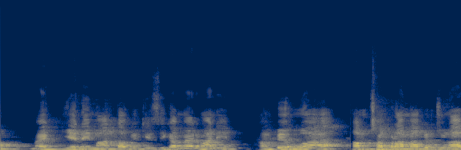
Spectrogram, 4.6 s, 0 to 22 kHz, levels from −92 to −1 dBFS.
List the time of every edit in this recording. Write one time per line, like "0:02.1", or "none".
0:03.4

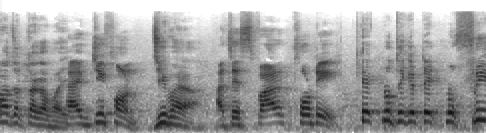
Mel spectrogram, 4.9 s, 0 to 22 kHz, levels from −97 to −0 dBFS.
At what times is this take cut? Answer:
0:03.3

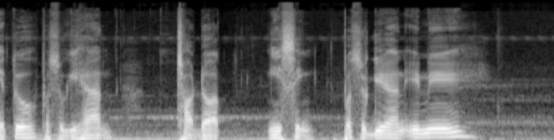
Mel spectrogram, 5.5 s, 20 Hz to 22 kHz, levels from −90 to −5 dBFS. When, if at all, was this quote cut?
0:03.3

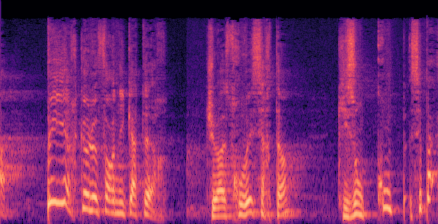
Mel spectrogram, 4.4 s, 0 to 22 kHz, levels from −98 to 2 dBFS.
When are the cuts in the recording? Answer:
0:01.9

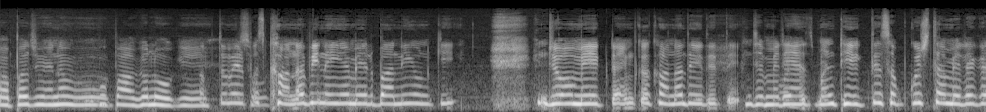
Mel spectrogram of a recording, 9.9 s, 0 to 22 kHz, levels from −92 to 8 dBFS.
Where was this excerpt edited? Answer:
0:01.1
0:02.2
0:07.3

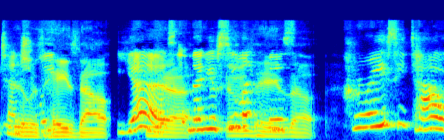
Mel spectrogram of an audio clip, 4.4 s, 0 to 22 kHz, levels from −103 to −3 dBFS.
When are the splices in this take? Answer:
0:01.2

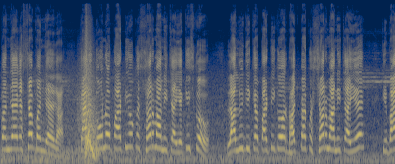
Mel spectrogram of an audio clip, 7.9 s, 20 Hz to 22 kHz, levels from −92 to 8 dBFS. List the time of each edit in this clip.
0:01.8

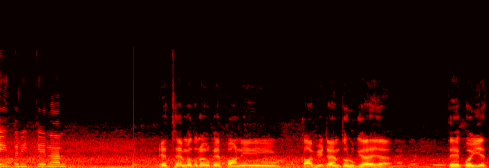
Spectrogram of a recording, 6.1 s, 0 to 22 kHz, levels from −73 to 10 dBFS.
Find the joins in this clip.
0:01.7

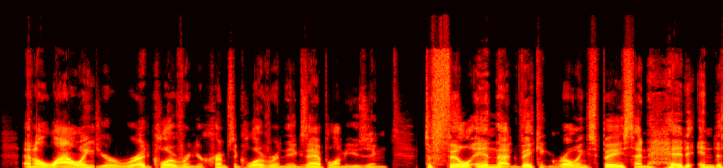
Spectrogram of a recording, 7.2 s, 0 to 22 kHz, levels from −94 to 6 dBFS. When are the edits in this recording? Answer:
0:00.9

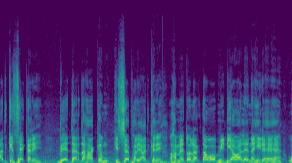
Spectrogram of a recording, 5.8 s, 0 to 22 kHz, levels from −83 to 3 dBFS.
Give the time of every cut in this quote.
0:03.3

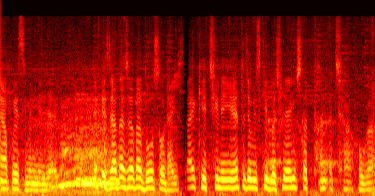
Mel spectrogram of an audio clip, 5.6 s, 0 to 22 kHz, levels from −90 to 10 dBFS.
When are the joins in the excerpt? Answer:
0:03.0

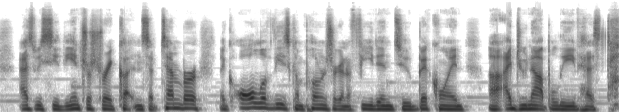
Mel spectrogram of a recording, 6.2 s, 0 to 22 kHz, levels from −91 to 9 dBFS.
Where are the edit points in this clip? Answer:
none

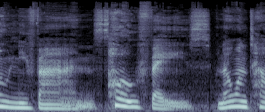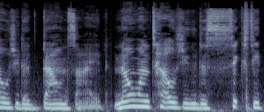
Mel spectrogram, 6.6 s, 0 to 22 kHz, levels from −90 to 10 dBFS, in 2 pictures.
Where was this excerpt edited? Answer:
0:03.8

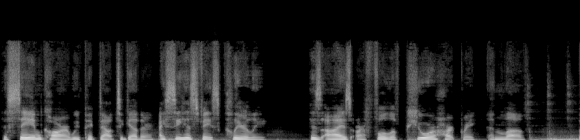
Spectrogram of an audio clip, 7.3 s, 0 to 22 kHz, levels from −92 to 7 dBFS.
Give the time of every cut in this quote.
0:01.9

